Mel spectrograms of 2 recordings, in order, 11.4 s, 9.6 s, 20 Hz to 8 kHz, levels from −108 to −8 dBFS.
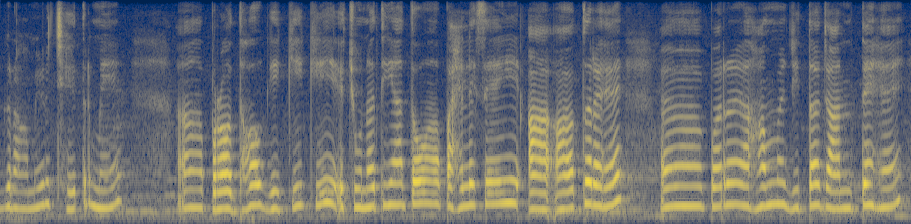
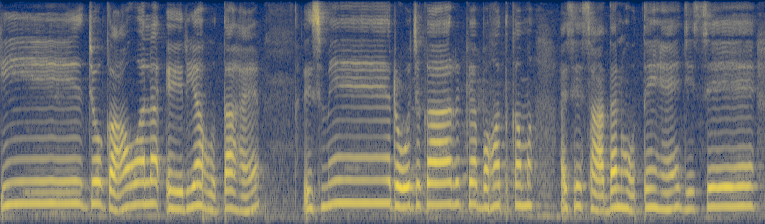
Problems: low volume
